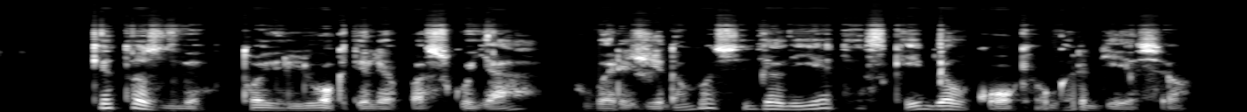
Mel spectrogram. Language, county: Lithuanian, Vilnius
